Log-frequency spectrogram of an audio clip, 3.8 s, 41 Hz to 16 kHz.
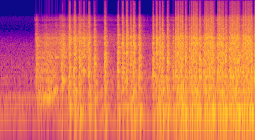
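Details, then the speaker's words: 1983 Chevy C10 squarebody with Edelbrock carb, mixture screws reset to 1.5 turns out: cranking, then ragged uneven bursts as it catches; runs only on hand-poured fuel with no steady supply, needs an electric fuel pump. "All right, well, we know it'll start, and we know it's just quickly burning through the fuel that I'm throwing in it from this."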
